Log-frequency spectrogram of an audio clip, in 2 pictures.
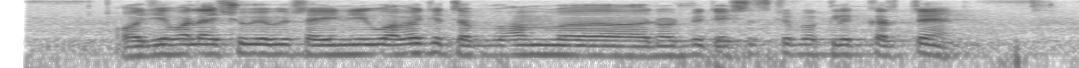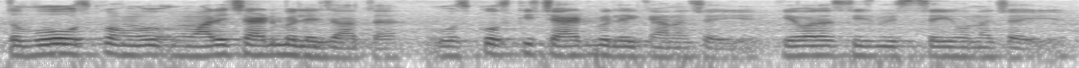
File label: voice message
